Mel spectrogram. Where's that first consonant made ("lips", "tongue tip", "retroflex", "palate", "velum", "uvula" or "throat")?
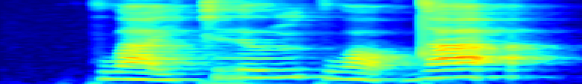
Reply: velum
